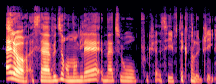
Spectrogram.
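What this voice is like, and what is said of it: English phrase with French accent. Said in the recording (French): “Vous avez un accent donc, merveilleux.”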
